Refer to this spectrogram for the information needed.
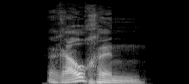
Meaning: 1. gerund of rauchen 2. dative plural of Rauch
- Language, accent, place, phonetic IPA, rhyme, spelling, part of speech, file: German, Germany, Berlin, [ˈʁaʊ̯xn̩], -aʊ̯xn̩, Rauchen, noun, De-Rauchen.ogg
